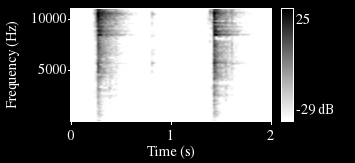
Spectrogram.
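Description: Spring-loaded automatic center punch with a brass body and steel core firing twice against a metal post, two sharp snaps a little over a second apart, each marking a punch dot.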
